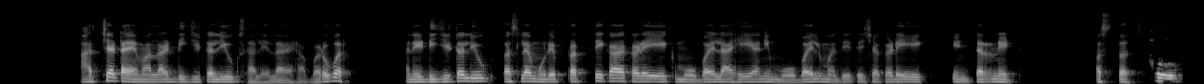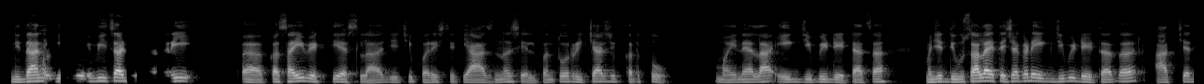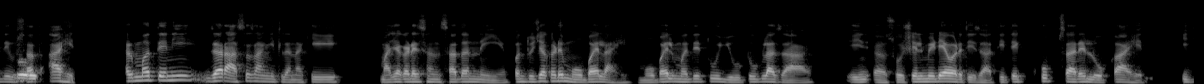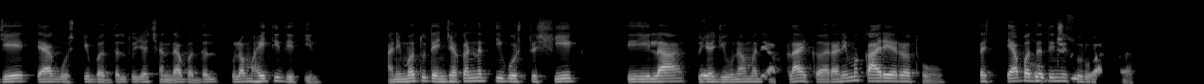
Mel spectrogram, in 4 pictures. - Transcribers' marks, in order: other background noise; other noise; in English: "अप्लाय"
- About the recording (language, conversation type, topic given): Marathi, podcast, एखादा नवीन छंद सुरू कसा करावा?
